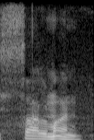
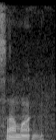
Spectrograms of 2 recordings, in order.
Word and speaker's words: salmon: Now, this is our salmon, or some people may say salmon, but I think it's pronounced salmon.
